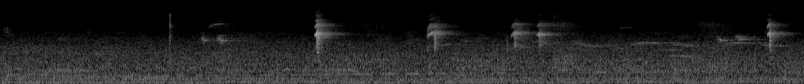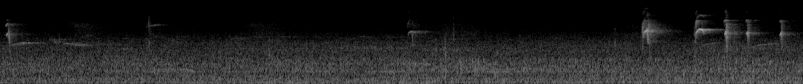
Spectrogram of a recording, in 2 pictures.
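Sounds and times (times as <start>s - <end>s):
steady low background noise: 0.0s - 16.0s
birds chirping sharply: 4.2s - 12.4s, 14.4s - 16.0s.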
